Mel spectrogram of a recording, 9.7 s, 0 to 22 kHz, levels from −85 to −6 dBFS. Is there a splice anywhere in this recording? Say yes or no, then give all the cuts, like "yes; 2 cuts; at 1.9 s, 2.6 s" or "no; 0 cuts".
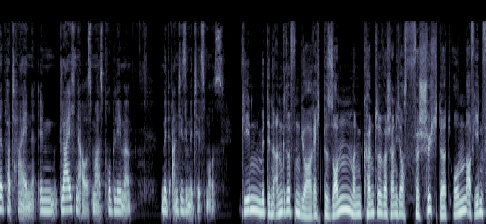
yes; 3 cuts; at 4.8 s, 6.0 s, 8.1 s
